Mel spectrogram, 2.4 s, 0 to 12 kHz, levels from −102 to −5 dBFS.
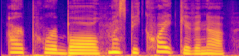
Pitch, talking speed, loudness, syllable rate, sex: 205 Hz, 200 wpm, -15 LUFS, 4.7 syllables/s, female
